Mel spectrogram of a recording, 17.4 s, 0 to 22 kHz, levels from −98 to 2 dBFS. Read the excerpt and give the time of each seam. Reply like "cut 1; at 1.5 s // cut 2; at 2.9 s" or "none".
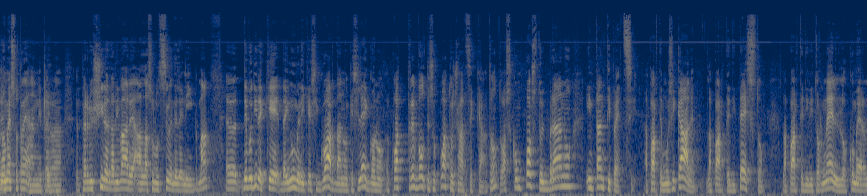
cut 1; at 10.0 s // cut 2; at 12.8 s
